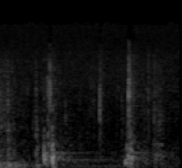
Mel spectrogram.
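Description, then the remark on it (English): Two dull wooden thumps about a second apart, like a front door being opened and then shut, fairly quiet with no one speaking. “I'm going out the front door.”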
